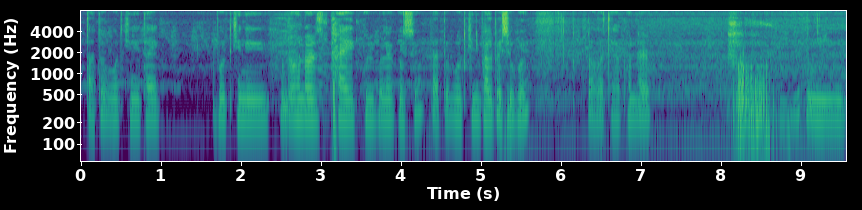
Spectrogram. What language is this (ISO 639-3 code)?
asm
